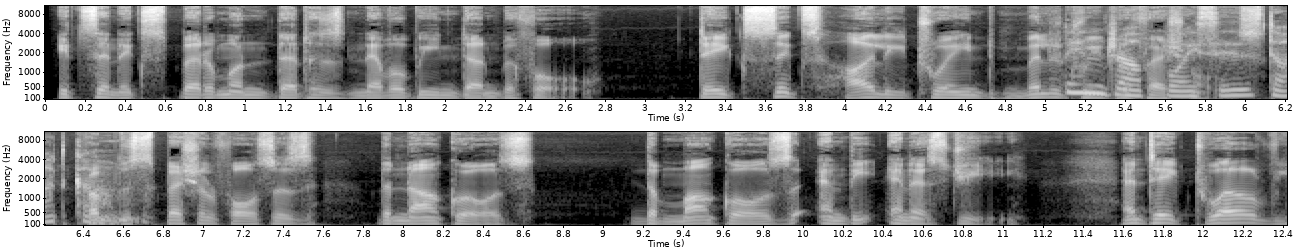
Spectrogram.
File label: English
